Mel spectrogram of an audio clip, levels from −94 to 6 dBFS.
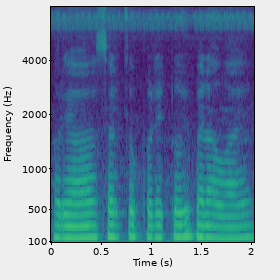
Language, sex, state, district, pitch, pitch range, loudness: Hindi, male, Bihar, Madhepura, 145 Hz, 145-150 Hz, -28 LUFS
